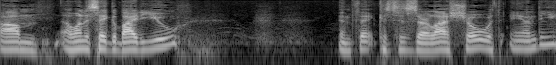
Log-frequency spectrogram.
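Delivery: moved, a little emotional. Radio host saying goodbye on the last show with Andy, getting a little emotional. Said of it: "sorry, I get a little emotional".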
